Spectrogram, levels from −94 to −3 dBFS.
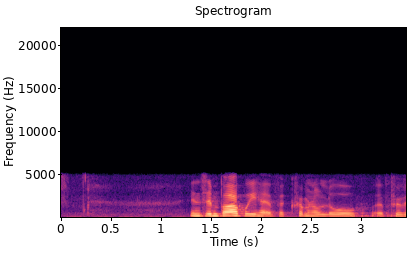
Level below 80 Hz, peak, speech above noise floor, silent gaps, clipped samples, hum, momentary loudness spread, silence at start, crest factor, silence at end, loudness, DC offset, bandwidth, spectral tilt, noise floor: -64 dBFS; -2 dBFS; 29 dB; none; under 0.1%; none; 14 LU; 1.3 s; 20 dB; 0 s; -21 LUFS; under 0.1%; 5.2 kHz; -5 dB/octave; -50 dBFS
